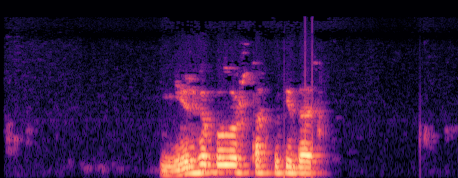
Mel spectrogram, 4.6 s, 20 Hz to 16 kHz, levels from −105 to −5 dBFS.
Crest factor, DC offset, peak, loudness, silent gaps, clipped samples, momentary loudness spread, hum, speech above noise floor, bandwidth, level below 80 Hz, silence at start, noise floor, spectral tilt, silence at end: 18 dB; under 0.1%; -2 dBFS; -16 LUFS; none; under 0.1%; 11 LU; none; 63 dB; 4.4 kHz; -54 dBFS; 1.6 s; -78 dBFS; -10.5 dB/octave; 1.35 s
